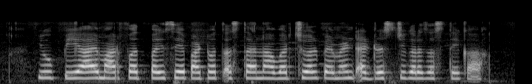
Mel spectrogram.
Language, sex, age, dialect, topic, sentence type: Marathi, female, 36-40, Standard Marathi, banking, question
